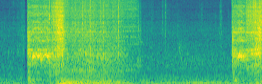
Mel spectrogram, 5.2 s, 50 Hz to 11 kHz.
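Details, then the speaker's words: 1974 Chevy C10 with a newer GM factory gear-reduction starter gives two short, harsh grinding cranking bursts; the starter sounds too tight and binding, and the owner thinks it needs more shimming. "uh that is the sound of she needs some shimming"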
